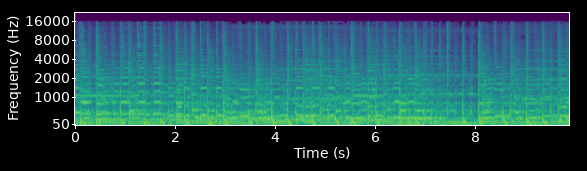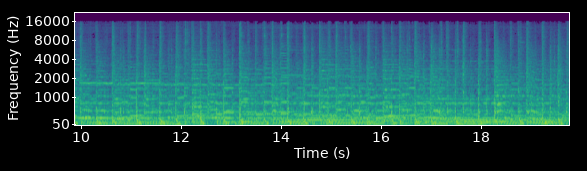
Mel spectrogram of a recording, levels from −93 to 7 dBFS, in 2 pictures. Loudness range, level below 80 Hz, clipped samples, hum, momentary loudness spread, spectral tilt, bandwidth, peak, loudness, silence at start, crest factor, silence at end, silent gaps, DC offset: 1 LU; -24 dBFS; under 0.1%; none; 2 LU; -6.5 dB/octave; 16 kHz; -2 dBFS; -16 LUFS; 0 s; 14 dB; 0 s; none; under 0.1%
